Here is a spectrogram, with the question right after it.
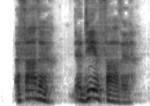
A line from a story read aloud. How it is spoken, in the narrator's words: a well-known voice behind him exclaimed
